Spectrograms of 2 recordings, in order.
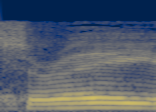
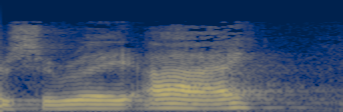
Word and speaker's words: Sarai: And Abram took Sarai, that I'm trying to pronounce that the way it's indicated, but nevertheless, Sarai, and the Bible has it here, Sarai,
